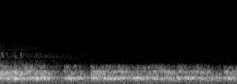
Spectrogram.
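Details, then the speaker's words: Low, continuous rumbling breath sounds with a snoring, moaning quality: rhonchi, demonstrated as a teaching example. "next is brony and know that these affect the Brony this is like a rumbly sound"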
